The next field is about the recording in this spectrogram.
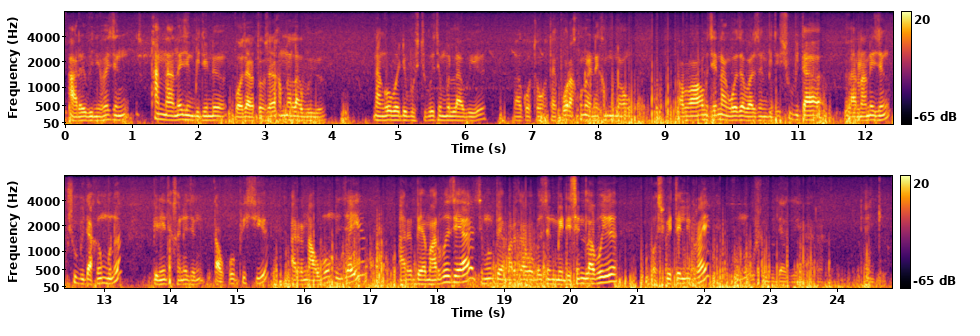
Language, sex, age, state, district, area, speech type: Bodo, male, 45-60, Assam, Udalguri, rural, spontaneous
